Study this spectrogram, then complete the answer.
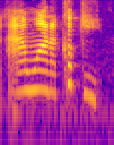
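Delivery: put-on very high baby-talk voice; toddler. Toddler answering the ant, very high small voice. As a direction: demand it like a tiny child. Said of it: "the human toddler says".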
